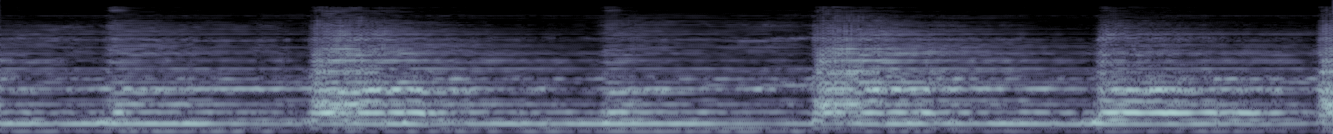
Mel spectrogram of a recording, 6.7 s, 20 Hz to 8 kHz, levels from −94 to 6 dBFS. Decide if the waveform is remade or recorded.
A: remade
